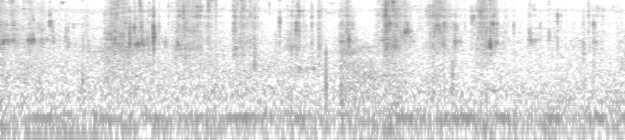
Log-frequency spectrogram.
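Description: Pebbles and shell fragments clicking and rattling as a hand picks through wet river gravel in a wire-mesh sifting screen.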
